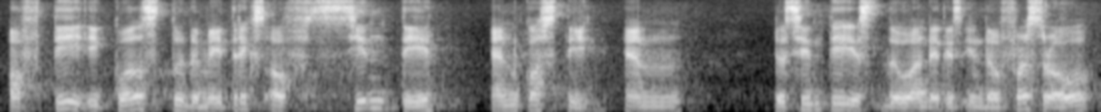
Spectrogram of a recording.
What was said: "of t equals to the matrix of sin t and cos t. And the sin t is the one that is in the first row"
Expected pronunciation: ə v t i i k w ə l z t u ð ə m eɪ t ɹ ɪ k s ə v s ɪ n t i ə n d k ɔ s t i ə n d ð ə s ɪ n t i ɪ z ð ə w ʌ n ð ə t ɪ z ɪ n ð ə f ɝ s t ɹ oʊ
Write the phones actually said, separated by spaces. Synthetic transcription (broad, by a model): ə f t i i k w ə l s t u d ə m eɪ t ɹ ɪ k s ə f s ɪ n t i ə n k ɔ s t i ə n d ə s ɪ n t i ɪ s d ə w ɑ n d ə t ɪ s ɪ n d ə f ɝ s t ɹ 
